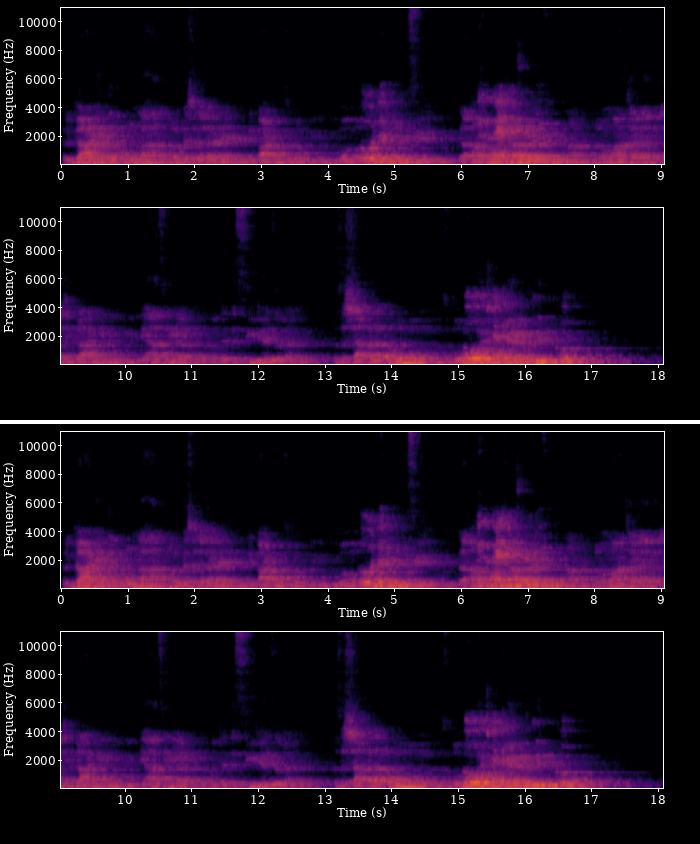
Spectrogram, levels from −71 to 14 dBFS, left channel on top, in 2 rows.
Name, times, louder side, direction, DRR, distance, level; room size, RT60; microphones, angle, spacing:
voice 1, 0.0-5.5 5.9-12.6 13.1-16.3, equal, 30° right, -13 dB, 1.1 m, -30 dB
voice 2, 4.5-4.8 6.2-7.2 15.1-16.6, equal, 90° right, -10 dB, 0.9 m, -24 dB
3.9 x 2.8 x 2.5 m, 2.9 s
head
